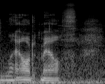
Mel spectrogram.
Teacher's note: listen to people saying the word loud mouth you'll notice that the word loud or the component I guess loud is ever so slightly longer than the component mouth um it's not really by much and it's not too significant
